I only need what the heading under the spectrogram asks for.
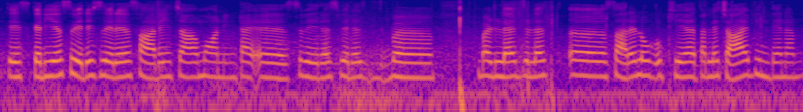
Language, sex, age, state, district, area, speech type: Dogri, female, 18-30, Jammu and Kashmir, Samba, rural, spontaneous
